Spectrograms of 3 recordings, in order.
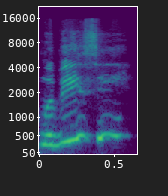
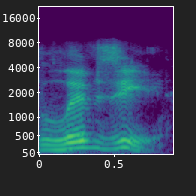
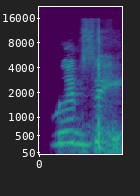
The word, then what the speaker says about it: Livezey: There's Is it LeBriezy? Uh it's pronounced like Liv-zee. Liv-zee.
